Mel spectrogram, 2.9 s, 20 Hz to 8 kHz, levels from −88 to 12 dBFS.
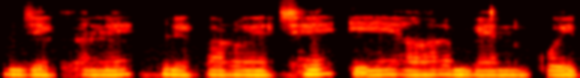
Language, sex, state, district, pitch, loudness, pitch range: Bengali, male, West Bengal, North 24 Parganas, 165 Hz, -26 LUFS, 160-170 Hz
